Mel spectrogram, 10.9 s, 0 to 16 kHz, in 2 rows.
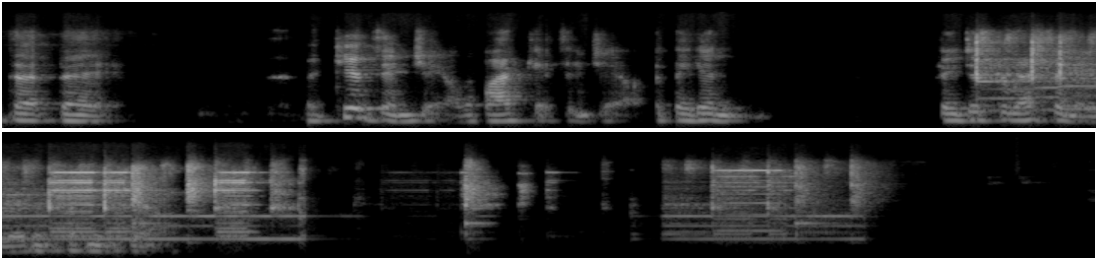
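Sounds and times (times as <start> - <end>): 
speech: 0.0 - 0.6, 1.5 - 3.8, 4.7 - 6.4
mobile phone ringtone playing a bright tonal melody: 4.9 - 7.1, 8.8 - 9.8.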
